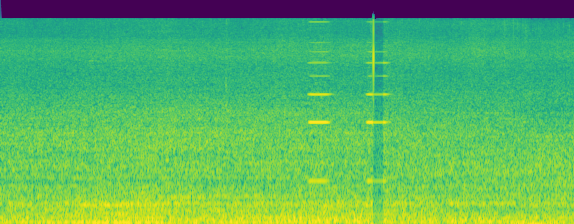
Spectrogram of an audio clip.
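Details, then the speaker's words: Heidelco syringe pump switched on during a demonstration: short electronic power-on beeps over room hum. "इसको यहां से on करते हैं ठीक है"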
